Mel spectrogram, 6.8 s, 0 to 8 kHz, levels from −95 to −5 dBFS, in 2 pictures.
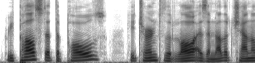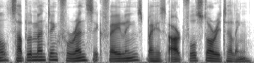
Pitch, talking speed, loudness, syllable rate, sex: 125 Hz, 175 wpm, -20 LUFS, 5.5 syllables/s, male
